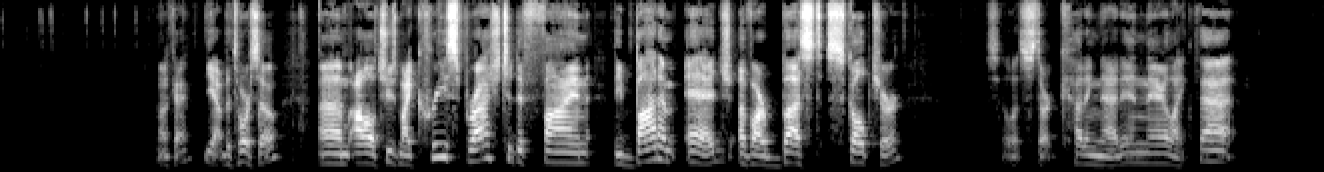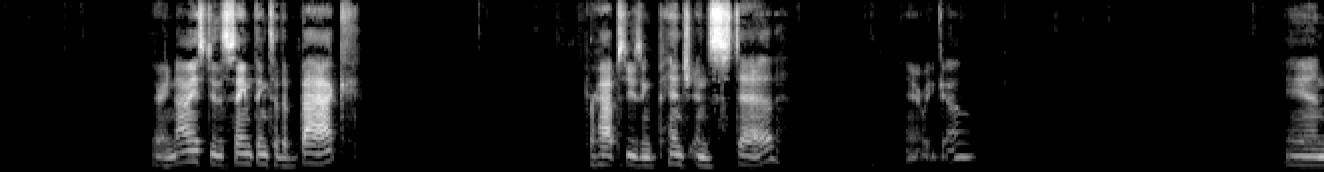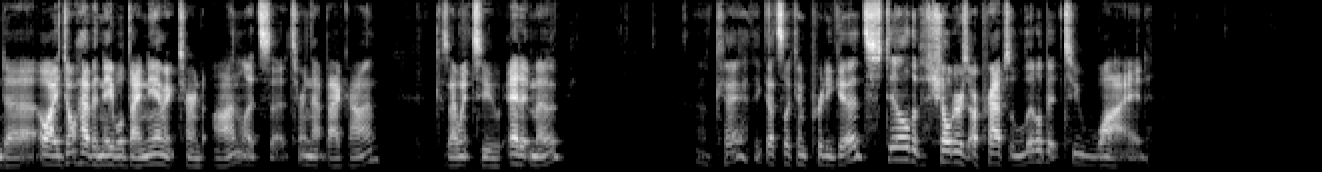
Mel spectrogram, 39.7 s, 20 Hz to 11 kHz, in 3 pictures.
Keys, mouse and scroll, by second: 1.8-4.6 middle drag, 4.6 shift+c, 4.6 f, 5.0-6.6 middle drag, 6.0 f, 8.6 f, 9.2 f, 10.0-12.8 drag, 11.9 f, 13.0-14.8 drag, 13.0-15.8 middle drag, 16.1 f, 16.9-18.1 drag, 18.1 f, 18.7 f, 19.4 f, 19.4 p, 22.0 click, 22.0 middle click, 22.0 right click, 25.2 click, 28.4-30.1 drag, 30.7 f, 31.0-32.5 drag, 31.8 f, 31.8 g, 32.7 f, 32.9-34.6 drag, 35.6 g, 37.6 click, 38.2-39.7 typing, 38.6 click, 39.2 right click.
